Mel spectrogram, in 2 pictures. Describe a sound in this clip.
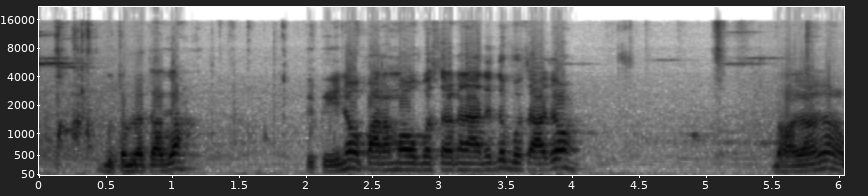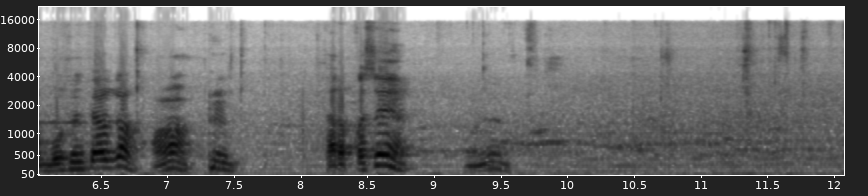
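Food crunches as young men chew.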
